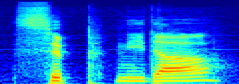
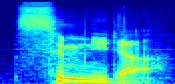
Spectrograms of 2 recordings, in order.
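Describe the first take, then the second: First: A p sound comes before nida. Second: An m sound comes before nida. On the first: The speaker calls it wrong. "it's not Sipnida" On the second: The speaker calls it right. "it's Simnida"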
